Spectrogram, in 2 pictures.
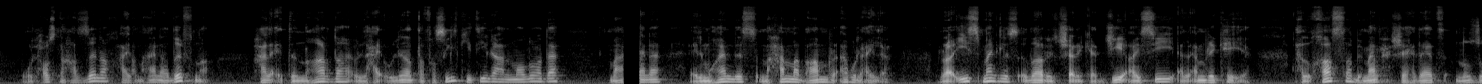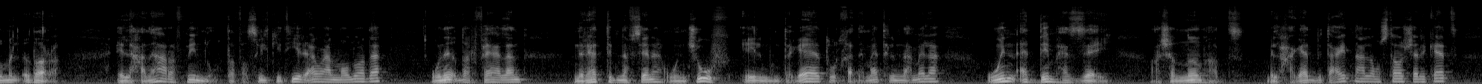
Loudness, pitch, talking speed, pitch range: -29 LUFS, 105 Hz, 125 wpm, 85-125 Hz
